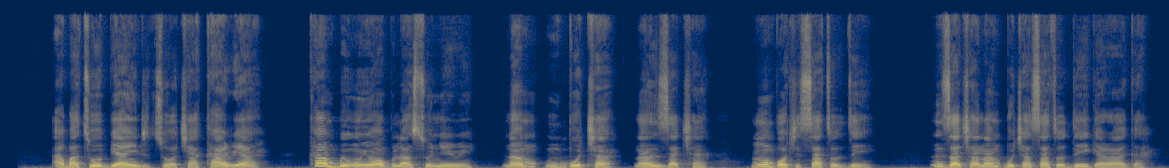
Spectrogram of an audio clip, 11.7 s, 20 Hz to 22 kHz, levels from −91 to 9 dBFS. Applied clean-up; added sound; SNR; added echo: none; none; none; none.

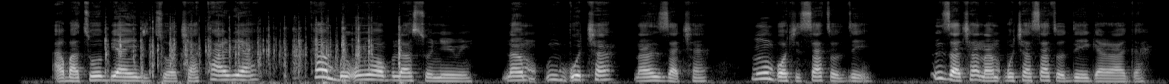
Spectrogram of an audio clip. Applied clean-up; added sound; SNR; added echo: none; Typing; 12 dB; none.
